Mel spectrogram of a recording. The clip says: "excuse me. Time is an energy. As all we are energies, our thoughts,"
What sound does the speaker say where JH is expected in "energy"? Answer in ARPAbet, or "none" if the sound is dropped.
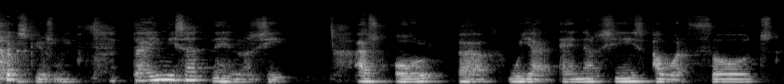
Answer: ZH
